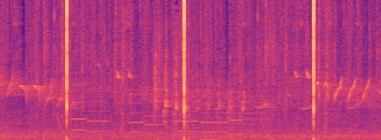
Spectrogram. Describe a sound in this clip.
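A pickaxe strikes rock with sharp knocks.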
